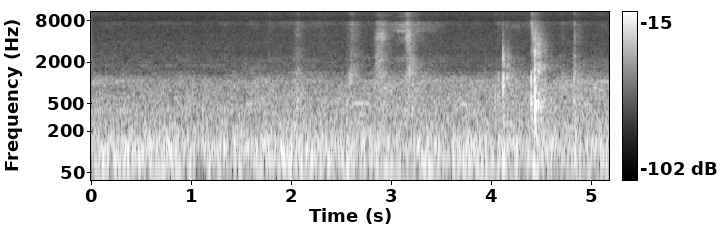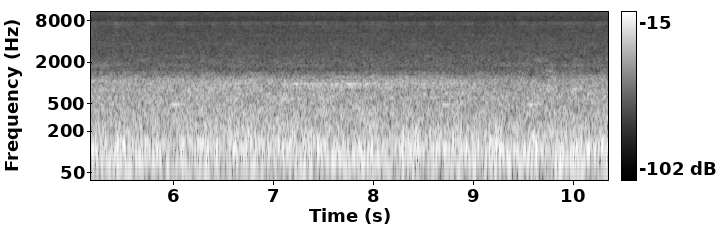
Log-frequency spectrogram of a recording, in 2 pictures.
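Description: Steady low rumble of outdoor background noise, with a few faint clicks and taps around the middle.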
